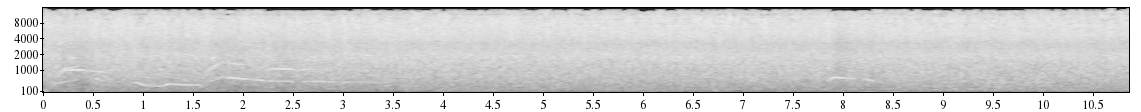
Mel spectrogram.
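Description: Loud, sustained applause and thunderous ovation from a large crowd in an arena roars steadily for the whole clip, a dense wash of clapping with a few higher voices and cries rising briefly above it, mixed with Carolina Marín's sobbing.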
